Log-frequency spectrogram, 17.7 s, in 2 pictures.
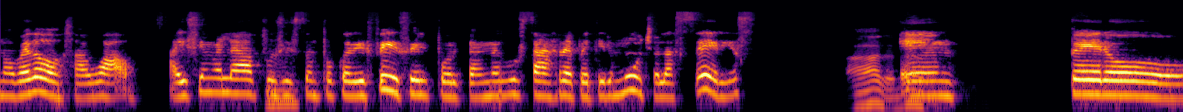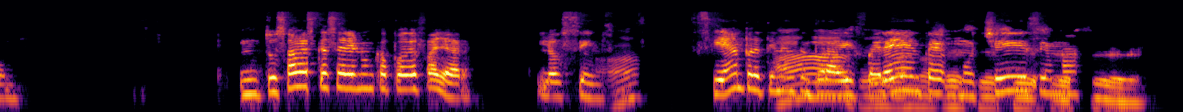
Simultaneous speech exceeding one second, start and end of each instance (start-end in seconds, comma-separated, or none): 14.7-17.0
